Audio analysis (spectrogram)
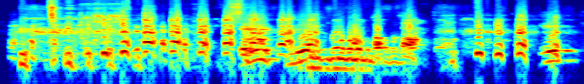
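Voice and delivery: long, high burst of laughter; helpless laughter. Real, not acted. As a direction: crack up and keep laughing. Friends cracking up over the joke.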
